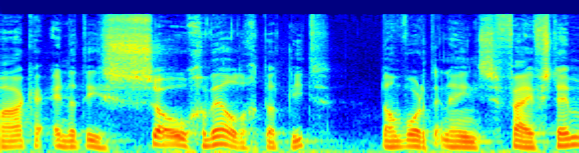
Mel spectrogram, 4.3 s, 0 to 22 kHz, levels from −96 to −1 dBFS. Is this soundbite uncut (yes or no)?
yes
